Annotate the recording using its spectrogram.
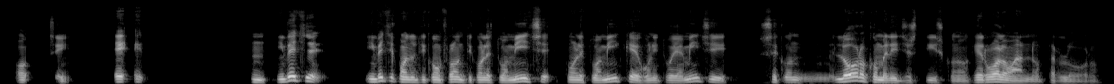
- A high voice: No, low, 105 Hz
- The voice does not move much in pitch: No, average, 4.6 semitones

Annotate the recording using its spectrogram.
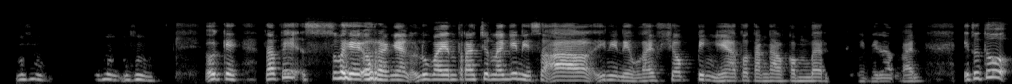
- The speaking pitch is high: Yes, high, 215 Hz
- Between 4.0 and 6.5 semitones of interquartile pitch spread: Yes, average, 5.2 semitones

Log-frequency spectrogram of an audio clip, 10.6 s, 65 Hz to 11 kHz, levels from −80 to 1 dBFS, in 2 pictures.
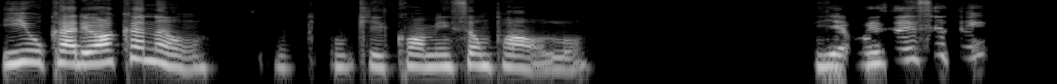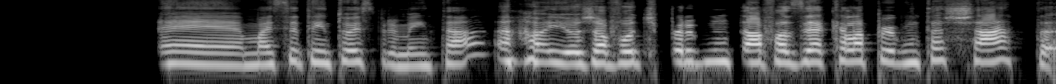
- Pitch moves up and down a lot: No, average, 3.7 semitones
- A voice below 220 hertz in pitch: No, high, 235 Hz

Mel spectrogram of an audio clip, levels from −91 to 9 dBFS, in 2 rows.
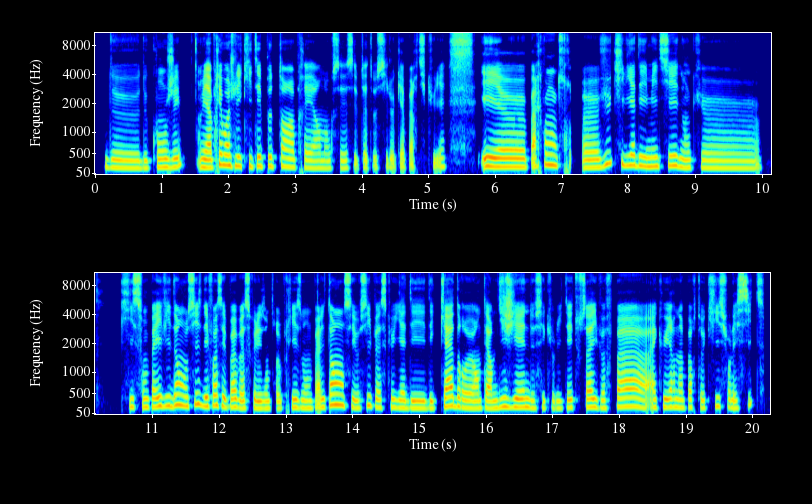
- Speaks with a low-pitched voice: No, high, 190 Hz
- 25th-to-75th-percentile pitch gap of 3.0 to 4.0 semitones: Yes, average, 3.3 semitones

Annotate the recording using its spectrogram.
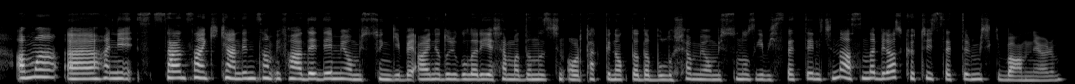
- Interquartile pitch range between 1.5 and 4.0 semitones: Yes, average, 3.2 semitones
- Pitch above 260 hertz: No, high, 240 Hz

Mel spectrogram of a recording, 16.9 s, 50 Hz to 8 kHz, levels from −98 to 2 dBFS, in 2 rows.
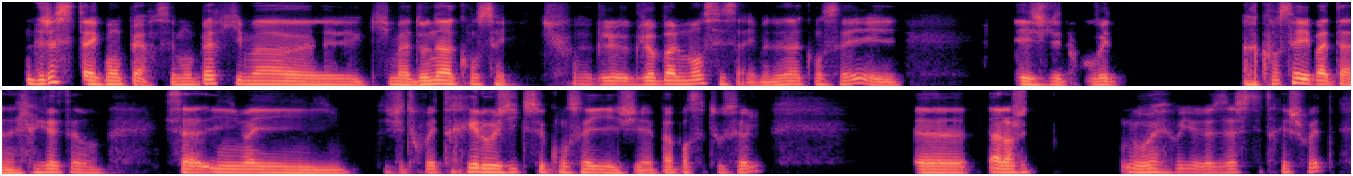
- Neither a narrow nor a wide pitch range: No, narrow, 2.1 semitones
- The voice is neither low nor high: No, low, 115 Hz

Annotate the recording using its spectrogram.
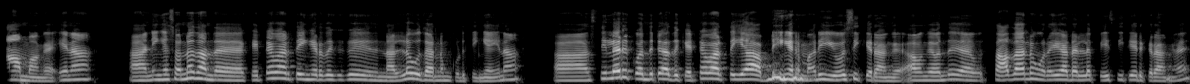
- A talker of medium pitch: No, high, 215 Hz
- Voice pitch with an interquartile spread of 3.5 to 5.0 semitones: Yes, average, 3.8 semitones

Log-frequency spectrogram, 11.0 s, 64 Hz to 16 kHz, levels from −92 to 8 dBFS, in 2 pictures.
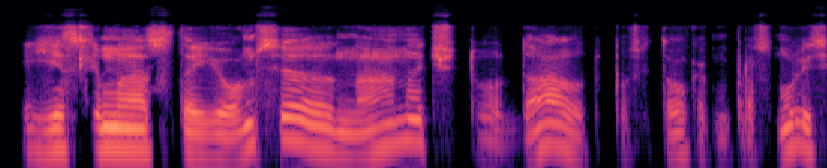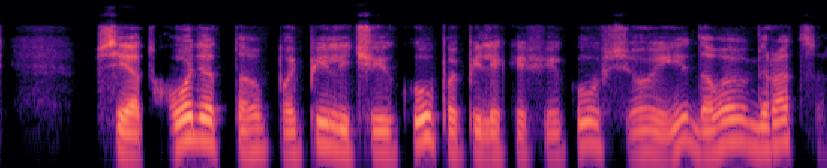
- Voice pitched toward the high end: No, low, 120 Hz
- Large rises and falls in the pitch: Yes, wide, 5.8 semitones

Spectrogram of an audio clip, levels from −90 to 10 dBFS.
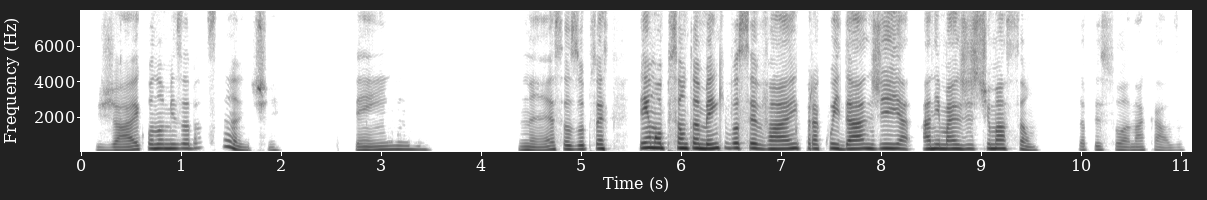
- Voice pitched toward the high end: Yes, high, 230 Hz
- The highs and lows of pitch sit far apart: Yes, wide, 5.8 semitones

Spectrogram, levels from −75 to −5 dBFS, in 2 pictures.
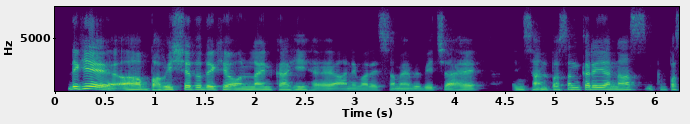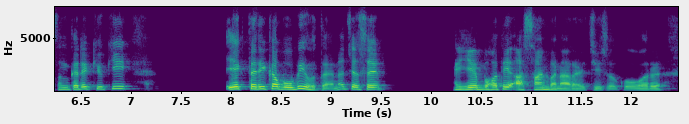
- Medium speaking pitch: Yes, medium, 150 Hz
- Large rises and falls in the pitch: Yes, wide, 6.3 semitones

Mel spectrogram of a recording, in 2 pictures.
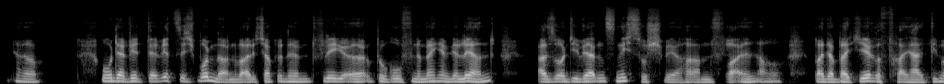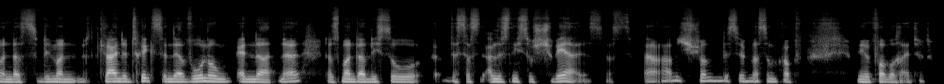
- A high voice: No, low, 130 Hz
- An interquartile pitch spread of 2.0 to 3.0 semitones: Yes, narrow, 2.6 semitones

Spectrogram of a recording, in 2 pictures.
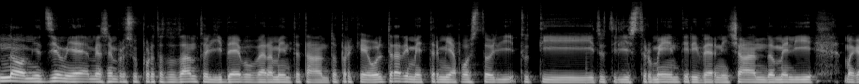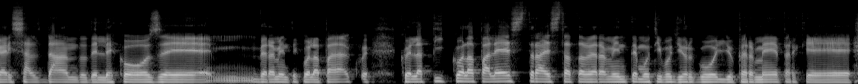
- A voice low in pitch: Yes, low, 115 Hz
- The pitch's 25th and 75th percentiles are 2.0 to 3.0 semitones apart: No, narrow, 1.6 semitones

